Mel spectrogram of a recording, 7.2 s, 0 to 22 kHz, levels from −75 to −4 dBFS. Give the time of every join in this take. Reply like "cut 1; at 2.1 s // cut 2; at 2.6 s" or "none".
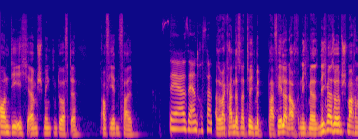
cut 1; at 4.2 s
